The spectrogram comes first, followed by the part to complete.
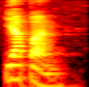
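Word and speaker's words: Japan: ইয়াপান, যার অর্থ জাপান। জাপান একটি দেশ, সেটা আমরা সবাই জানি, জাপানকে জার্মানরা ইয়াপান বলে।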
